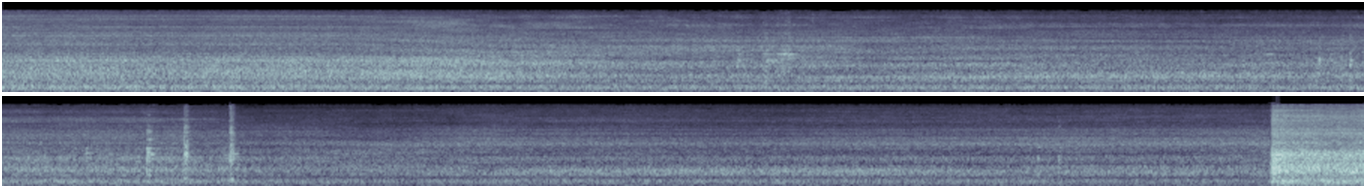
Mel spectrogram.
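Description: A gas stove burner hisses steadily.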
